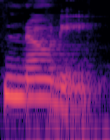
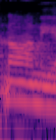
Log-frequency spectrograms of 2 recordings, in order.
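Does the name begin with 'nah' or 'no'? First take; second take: no; nah. First: The first vowel sounds like 'no'. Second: The first vowel sounds like 'nah'. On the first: The speaker calls it right. "it's Noni" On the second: The speaker calls it wrong. "I know it's not Nani"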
